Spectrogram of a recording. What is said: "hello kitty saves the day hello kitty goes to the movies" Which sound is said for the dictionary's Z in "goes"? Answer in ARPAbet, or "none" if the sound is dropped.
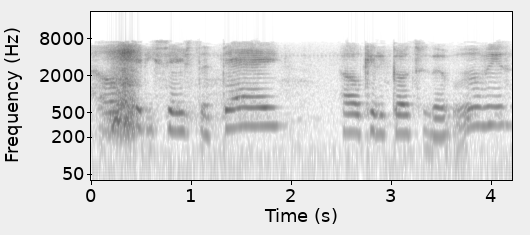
none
